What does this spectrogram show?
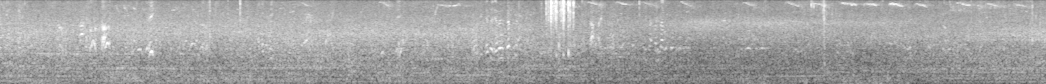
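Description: Birds calling over a steady outdoor hiss: a few short chirps early and midway, then a row of faint high chirps in the second half. A brief cluster of sharp clicks about seven seconds in is the loudest sound.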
